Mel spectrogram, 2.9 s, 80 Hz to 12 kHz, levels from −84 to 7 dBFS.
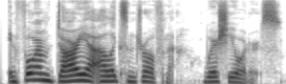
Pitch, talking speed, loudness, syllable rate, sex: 200 Hz, 125 wpm, -16 LUFS, 5.8 syllables/s, female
